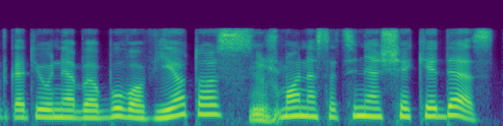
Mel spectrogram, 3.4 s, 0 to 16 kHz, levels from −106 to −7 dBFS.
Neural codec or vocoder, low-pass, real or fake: codec, 16 kHz, 4 kbps, X-Codec, HuBERT features, trained on LibriSpeech; 7.2 kHz; fake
